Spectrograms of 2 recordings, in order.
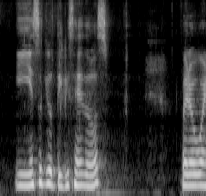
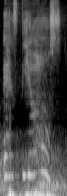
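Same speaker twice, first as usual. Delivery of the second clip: retold exclamation; 7 semitones higher than usual. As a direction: imitate the friend crying out, lightly. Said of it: "el grito que ella dio".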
